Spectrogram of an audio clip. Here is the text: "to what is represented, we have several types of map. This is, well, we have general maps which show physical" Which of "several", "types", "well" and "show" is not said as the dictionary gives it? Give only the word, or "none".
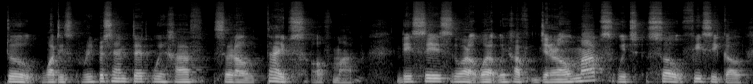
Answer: show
